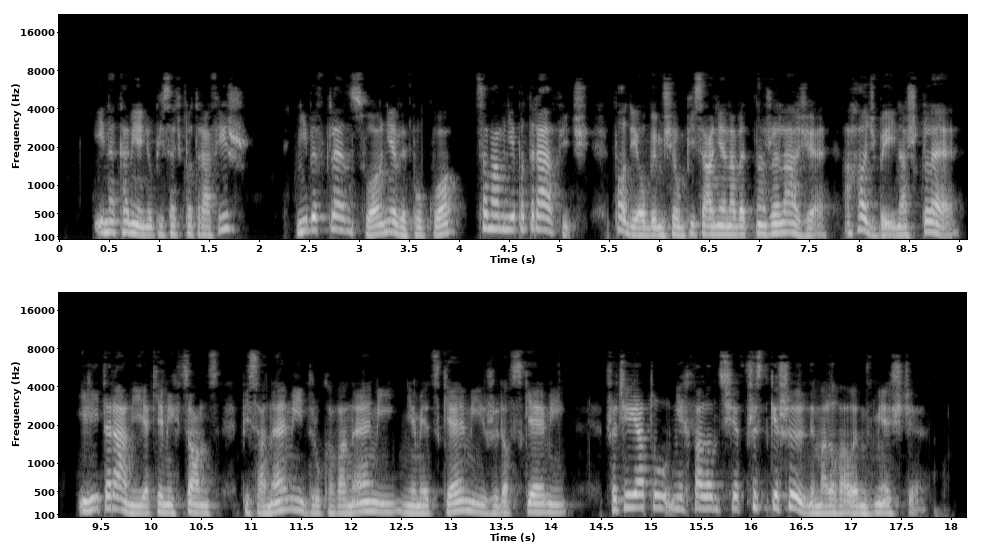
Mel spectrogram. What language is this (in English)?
Polish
